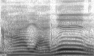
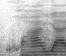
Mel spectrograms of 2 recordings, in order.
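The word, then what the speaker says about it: 過也: 자공이 왈 말하기를 군자지 가야는 그래서 과야 이래야 되는데 가야 이러죠.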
